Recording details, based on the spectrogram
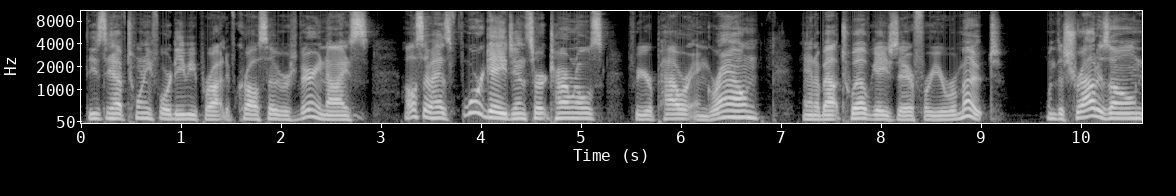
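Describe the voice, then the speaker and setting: A man's voice: mid-range voice, a little mellow, dry recording, studio quality. A man narrating a product showcase as the host, in a chatty, informal way. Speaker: host of a vintage car audio video channel.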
